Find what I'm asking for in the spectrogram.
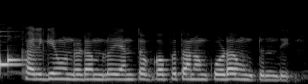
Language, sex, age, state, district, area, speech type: Telugu, female, 30-45, Andhra Pradesh, Bapatla, rural, spontaneous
